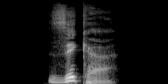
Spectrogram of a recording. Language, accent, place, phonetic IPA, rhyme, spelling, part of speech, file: German, Germany, Berlin, [ˈzɪkɐ], -ɪkɐ, sicker, verb, De-sicker.ogg
- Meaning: inflection of sickern: 1. first-person singular present 2. singular imperative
